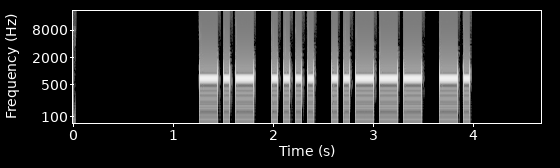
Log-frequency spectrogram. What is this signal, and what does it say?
Morse code, heard as a keyed tone, about 19 wpm, 700 Hz. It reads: KH2N
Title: Call Signs - 20wpm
